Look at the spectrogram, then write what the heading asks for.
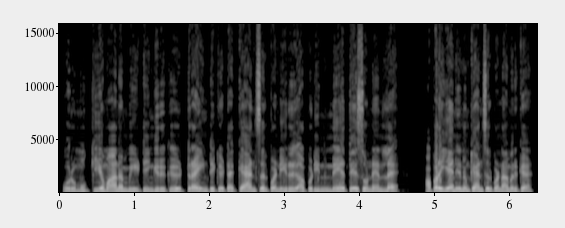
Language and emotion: Tamil, angry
